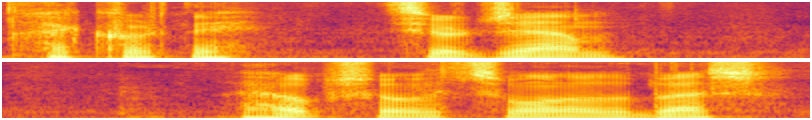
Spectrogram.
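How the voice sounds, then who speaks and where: A man from Latvia casually commenting on a game he is playing, in a relaxed, chatty way. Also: lowish voice, moderate pace. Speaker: streamer.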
